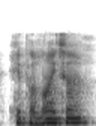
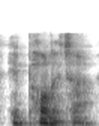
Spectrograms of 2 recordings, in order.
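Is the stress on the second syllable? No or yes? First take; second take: no; yes. First: The stress is not on the second syllable. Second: The stress is on the second syllable. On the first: The speaker calls it wrong. "where you find mispronunciations" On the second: The speaker calls it right. "emphasis on the second syllable"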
